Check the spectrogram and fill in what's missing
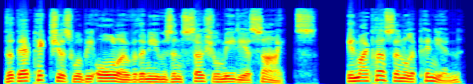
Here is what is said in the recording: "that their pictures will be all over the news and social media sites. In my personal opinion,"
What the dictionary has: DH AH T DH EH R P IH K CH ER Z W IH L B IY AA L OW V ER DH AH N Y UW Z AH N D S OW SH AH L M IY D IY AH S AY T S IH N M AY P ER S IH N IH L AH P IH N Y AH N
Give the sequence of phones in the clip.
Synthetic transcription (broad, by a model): DH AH T DH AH R P IH K CH ER Z W IH L B IY AA L OW V ER DH AH N Y UW Z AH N S OW SH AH L M IY D IY AH S AY T S IH N M AY P ER S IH N L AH P IH N Y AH N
